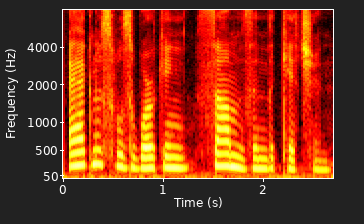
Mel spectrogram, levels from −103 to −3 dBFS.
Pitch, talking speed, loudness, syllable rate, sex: 195 Hz, 155 wpm, -18 LUFS, 4.2 syllables/s, female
